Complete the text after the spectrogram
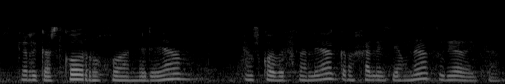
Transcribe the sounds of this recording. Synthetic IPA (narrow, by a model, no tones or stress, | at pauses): e̞ske̞rikasko̞ro̞xoand̪eɾea | ewsko̞aβeɾt͡sale̞aɡɾaŋxale̞zʝawnasuɾeaðajt͡san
